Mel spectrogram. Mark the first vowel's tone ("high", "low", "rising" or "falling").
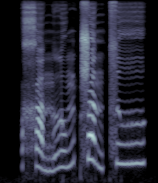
low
